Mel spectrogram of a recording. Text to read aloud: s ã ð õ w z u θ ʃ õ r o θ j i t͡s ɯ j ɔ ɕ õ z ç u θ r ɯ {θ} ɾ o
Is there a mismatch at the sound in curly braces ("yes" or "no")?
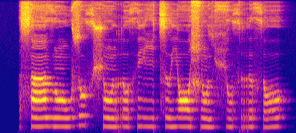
no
